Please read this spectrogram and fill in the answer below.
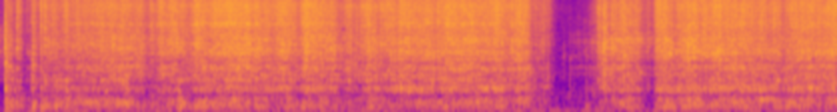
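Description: Hand-cranked rotary drum grater shredding a carrot through its coarse drum: a continuous scraping as the handle turns. It stops for about half a second about five and a half seconds in, then starts again.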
